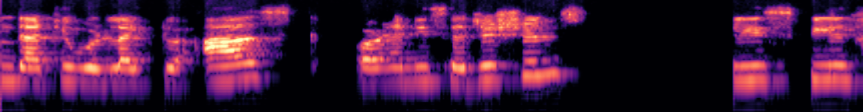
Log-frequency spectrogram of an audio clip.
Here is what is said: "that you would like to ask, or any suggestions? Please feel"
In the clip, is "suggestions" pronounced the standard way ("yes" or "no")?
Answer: no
